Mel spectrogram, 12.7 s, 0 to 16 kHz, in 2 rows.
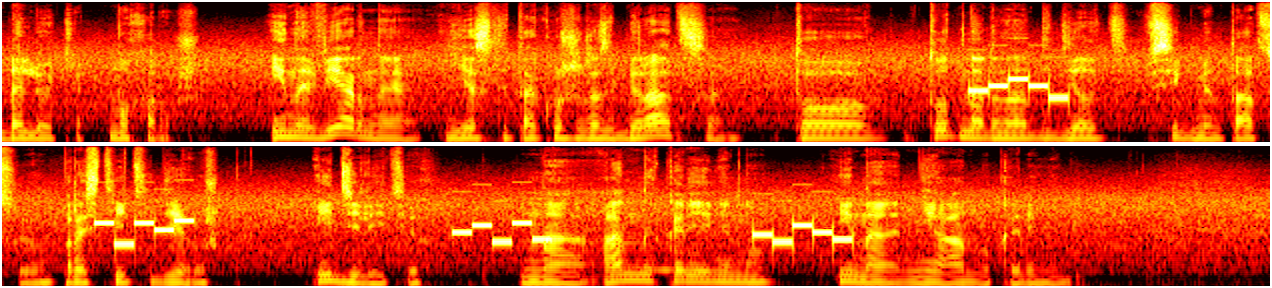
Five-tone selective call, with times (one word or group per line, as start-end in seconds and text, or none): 4.8-5.3 57072
6.8-7.3 01077
8.6-9.1 69203
10.1-10.6 52963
